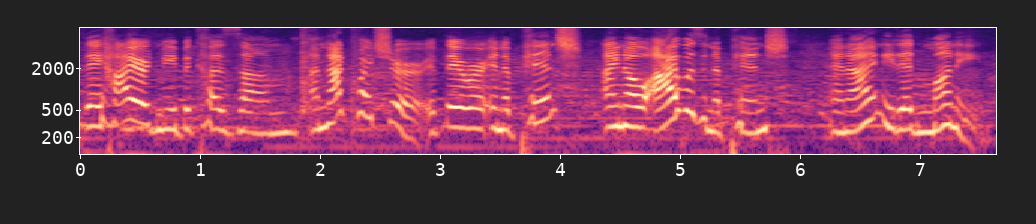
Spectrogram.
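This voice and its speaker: A woman giving a tribute speech, reminiscing in a slow, rambling way. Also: high voice, animated, fairly bright tone, faint music behind, a faint crowd. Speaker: memorial speaker.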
